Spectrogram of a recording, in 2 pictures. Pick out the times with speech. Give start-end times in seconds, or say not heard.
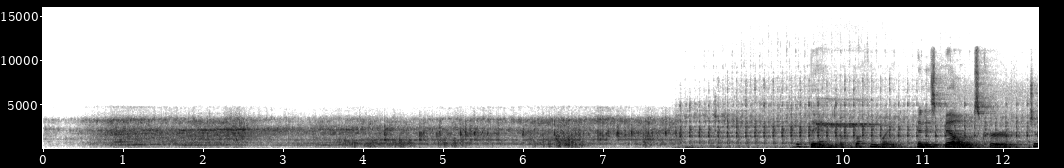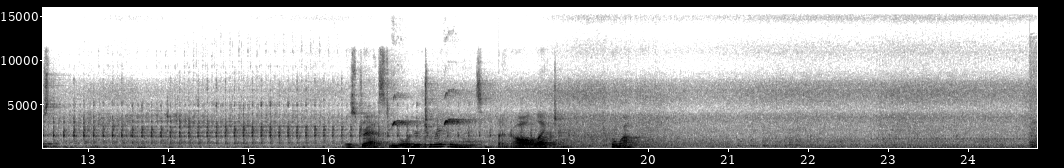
9.4-12.5, 16.2-19.8.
